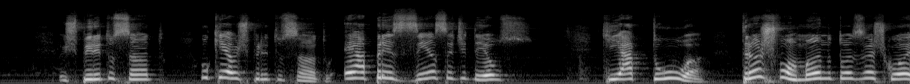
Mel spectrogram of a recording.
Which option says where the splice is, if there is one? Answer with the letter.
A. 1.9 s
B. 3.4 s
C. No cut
C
